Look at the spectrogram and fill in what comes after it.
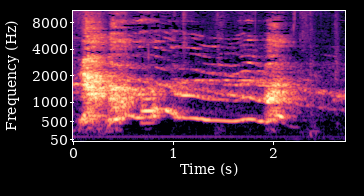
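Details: Corgi (Canis familiaris), howl: responding to sirens.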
